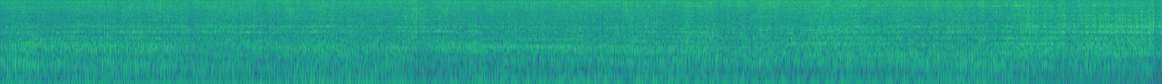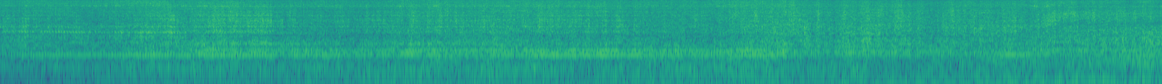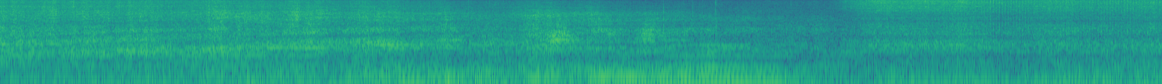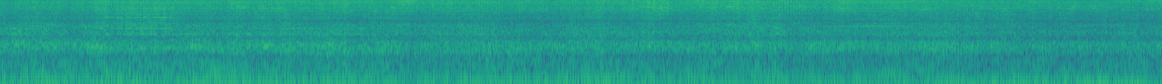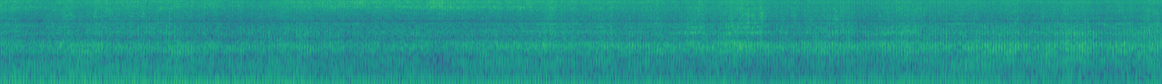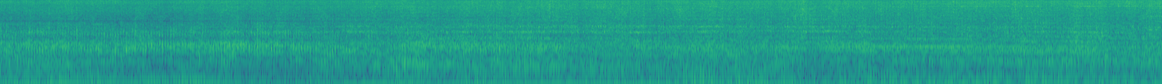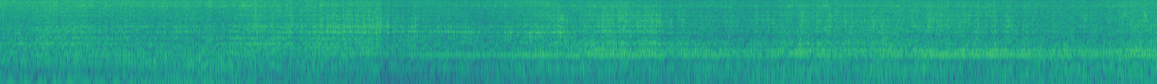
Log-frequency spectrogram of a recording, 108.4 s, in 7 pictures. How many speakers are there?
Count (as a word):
zero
